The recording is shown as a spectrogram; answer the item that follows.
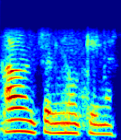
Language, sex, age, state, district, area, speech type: Tamil, female, 18-30, Tamil Nadu, Ariyalur, rural, conversation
